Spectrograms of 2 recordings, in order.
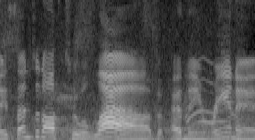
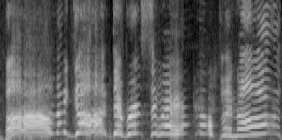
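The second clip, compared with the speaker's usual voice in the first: startled shout; 15 dB louder than usual. Real, not acted. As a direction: shriek it like you got jumped. Startled by loud game sound.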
